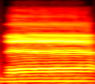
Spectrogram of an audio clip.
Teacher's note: الف مدہ ہے ایک الف کے برابر کھینچ کر پڑھیں گے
